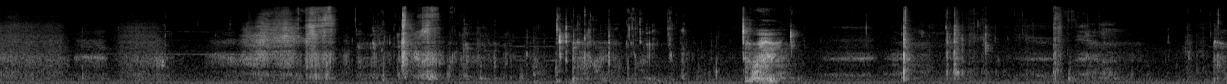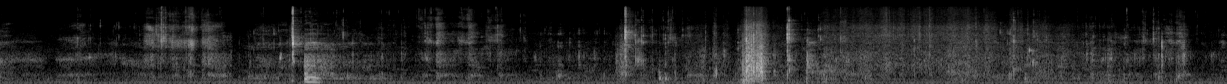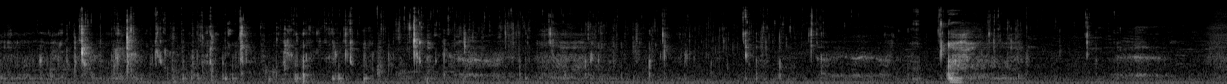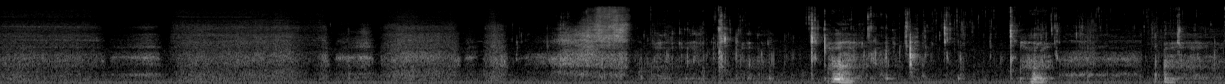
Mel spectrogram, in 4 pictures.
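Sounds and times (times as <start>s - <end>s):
chewing and biting food: 2.3s - 8.0s, 9.0s - 12.4s, 13.0s - 20.8s, 21.5s - 35.8s, 41.8s - 49.0s
paper napkin rustling: 19.2s - 23.4s.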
